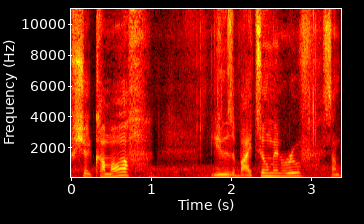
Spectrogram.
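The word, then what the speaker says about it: bitumen: of the roof should come off use a bitumin roof some call it a bitamin but it's pronounced bitumin B tuu me n we also have PVC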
